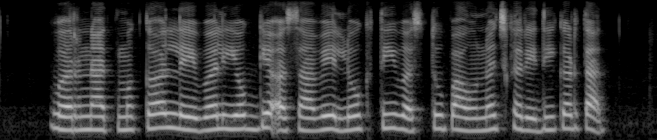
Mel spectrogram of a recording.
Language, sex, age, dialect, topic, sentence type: Marathi, female, 18-24, Standard Marathi, banking, statement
